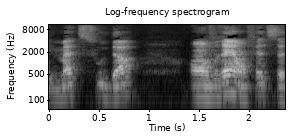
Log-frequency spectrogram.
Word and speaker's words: Mazda: Mais du coup en japonais comme on peut pas mettre deux consonnes à la suite et ben ça se prononce Matsoua et le fondateur s'appelait Matsoua. Écrit vraiment Matsoua.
